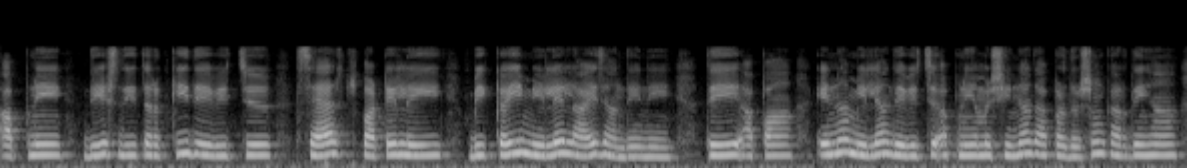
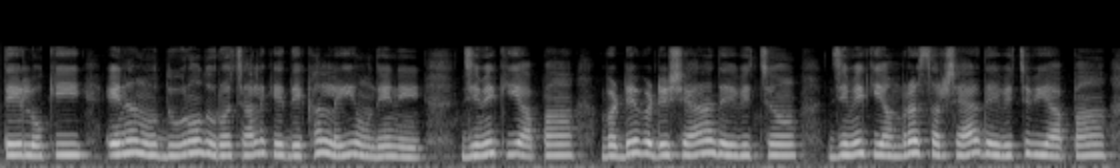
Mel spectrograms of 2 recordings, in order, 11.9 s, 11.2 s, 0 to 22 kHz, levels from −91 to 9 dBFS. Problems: background sounds at intervals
